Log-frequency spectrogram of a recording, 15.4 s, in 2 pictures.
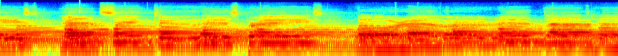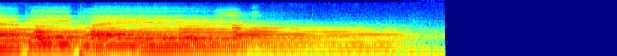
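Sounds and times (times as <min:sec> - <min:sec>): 
hymn: 0:00.0 - 0:11.6.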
